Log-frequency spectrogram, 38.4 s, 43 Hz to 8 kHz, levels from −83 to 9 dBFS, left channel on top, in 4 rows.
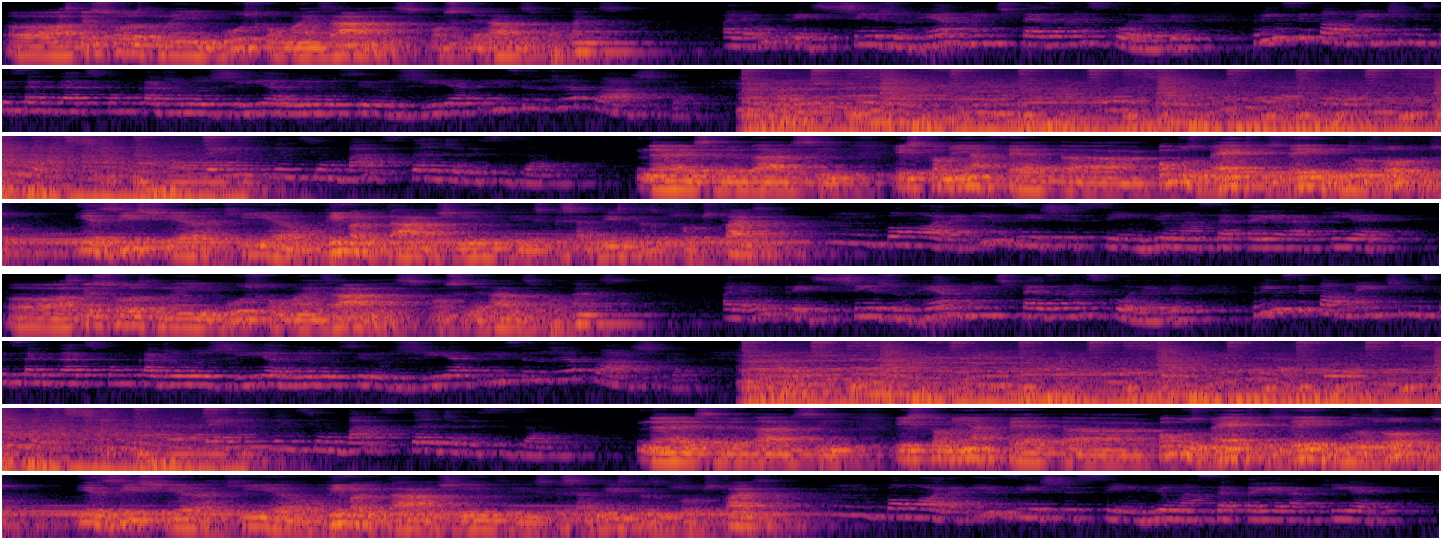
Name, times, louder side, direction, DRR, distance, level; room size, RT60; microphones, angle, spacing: voice 1, 0.0-4.1 14.5-14.9 23.4-28.8 29.3-33.9, equal, 55° left, -6 dB, 1.5 m, -28 dB
voice 2, 4.8-18.7 19.1-23.0 34.3-37.9, equal, 15° right, -2 dB, 0.5 m, -40 dB
sound 1, 14.5-20.8, equal, 5° left, 1.4 m, -31 dB
sound 2, 27.1-34.0, equal, 25° left, 0.7 m, -36 dB
3.2 x 2.9 x 4.0 m, 1.1 s
head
